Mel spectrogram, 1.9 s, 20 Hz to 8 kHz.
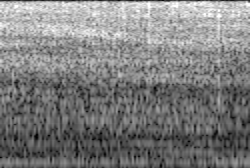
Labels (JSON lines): {"label": "anthrophony, boat engine", "recorder": "SoundTrap 500"}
